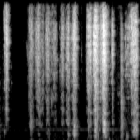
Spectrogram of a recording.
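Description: Rubbing and rasping strokes as material is burnished down onto a Dollar Tree Christmas ornament, a quiet pause followed by a steady run of close, scratchy passes with no talking.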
